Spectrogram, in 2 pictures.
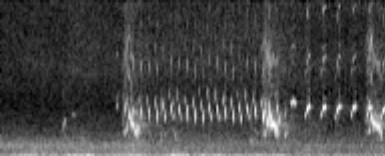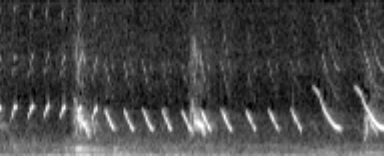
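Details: Canary in full song, played to stimulate a silent canary: a rapid buzzy trill, then evenly spaced high chips turning into descending whistled sweeps, with faint low rumbling behind.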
